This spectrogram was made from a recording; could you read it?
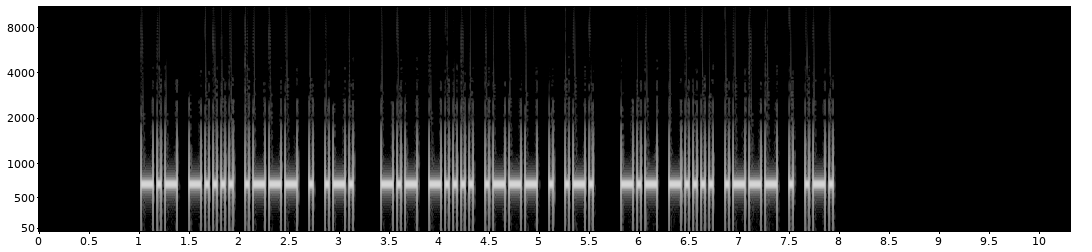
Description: Morse code, heard as a keyed tone, about 30 wpm, 700 Hz. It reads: K6JER K6JER K6JER
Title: USA Call Signs Repeated 3x 30wpm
